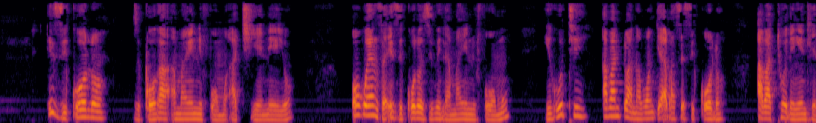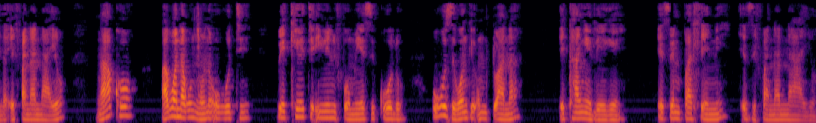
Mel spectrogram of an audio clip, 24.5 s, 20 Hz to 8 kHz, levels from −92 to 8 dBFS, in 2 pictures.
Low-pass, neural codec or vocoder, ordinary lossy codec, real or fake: 7.2 kHz; none; MP3, 32 kbps; real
